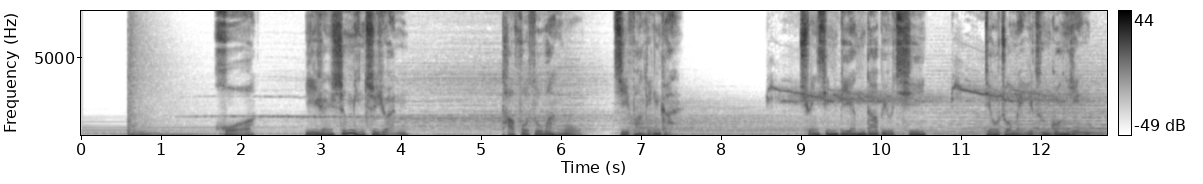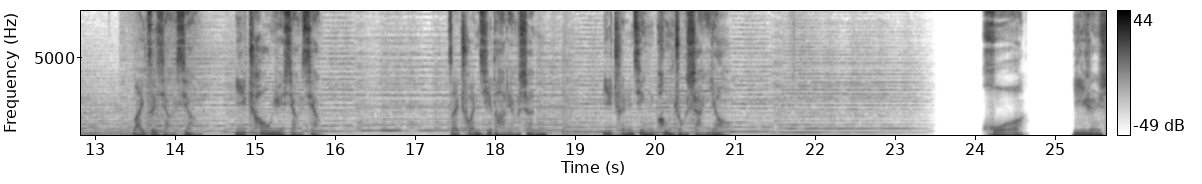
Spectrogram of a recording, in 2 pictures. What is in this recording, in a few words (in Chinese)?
男 广告 高端大气有感情; 宝马汽车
